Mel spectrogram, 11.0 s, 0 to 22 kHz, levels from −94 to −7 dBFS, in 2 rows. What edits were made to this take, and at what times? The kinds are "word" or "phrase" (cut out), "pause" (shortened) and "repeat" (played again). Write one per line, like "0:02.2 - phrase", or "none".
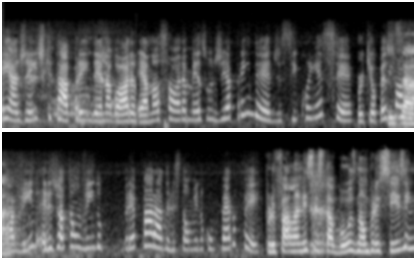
none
